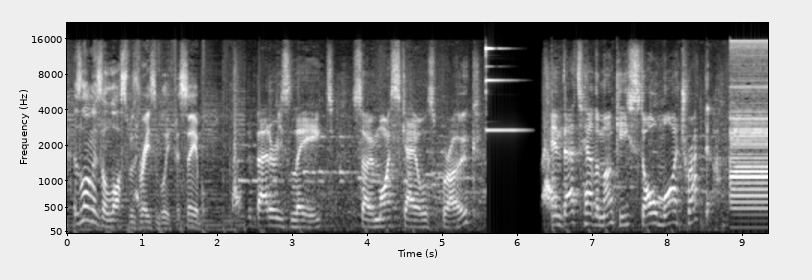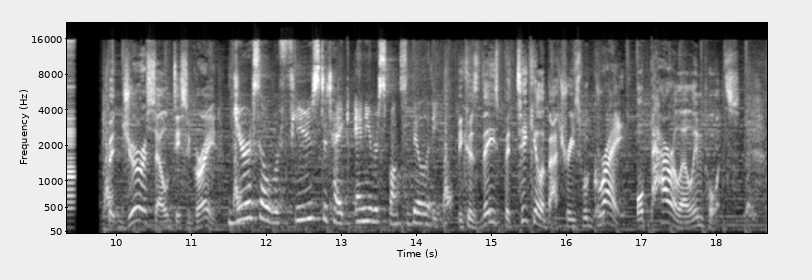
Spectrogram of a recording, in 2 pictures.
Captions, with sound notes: as long as the loss was reasonably foreseeable. The batteries leaked, so my scales broke. (High-pitched ding) And that's how the monkey stole my tractor. (Loud buzz) But Duracell disagreed. Duracell refused to take any responsibility... Because these particular batteries were grey, or parallel, imports.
